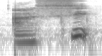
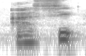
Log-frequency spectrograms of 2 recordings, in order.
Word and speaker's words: ashi: this is this kanji we can also pronounce acid like this acid i see it means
